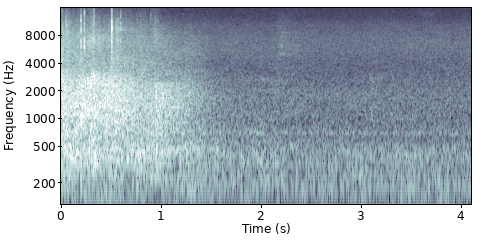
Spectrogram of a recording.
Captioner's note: applause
